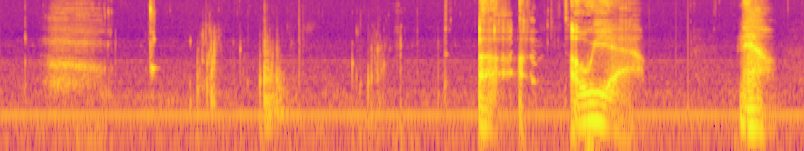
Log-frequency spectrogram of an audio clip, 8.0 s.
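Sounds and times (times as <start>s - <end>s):
burp after drinking root beer: 4.8s - 5.4s
speech: 5.8s - 6.4s.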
